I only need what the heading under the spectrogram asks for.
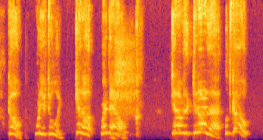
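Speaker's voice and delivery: loud, very high, urgent shouting. Speaker acts out yelling at the children after hearing a warning: yelling urgently at children. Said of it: "I'm like yelling at the children".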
